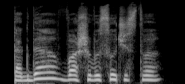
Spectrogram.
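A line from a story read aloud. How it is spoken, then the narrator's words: Timid, smiling. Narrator (Russian): я робко улыбнулась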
